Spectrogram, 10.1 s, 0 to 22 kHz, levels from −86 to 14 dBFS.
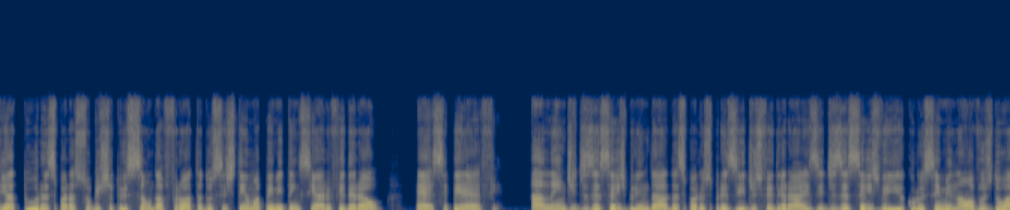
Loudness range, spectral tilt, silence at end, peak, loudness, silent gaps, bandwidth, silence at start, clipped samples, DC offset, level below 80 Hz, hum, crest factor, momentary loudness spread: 1 LU; -5.5 dB/octave; 0 s; -4 dBFS; -21 LUFS; none; 12 kHz; 0 s; under 0.1%; under 0.1%; -62 dBFS; none; 16 dB; 5 LU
